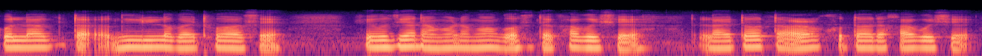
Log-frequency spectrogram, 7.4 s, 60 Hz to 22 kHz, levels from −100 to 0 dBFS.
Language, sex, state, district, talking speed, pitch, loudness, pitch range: Assamese, female, Assam, Sonitpur, 130 wpm, 155 Hz, -19 LUFS, 150-165 Hz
